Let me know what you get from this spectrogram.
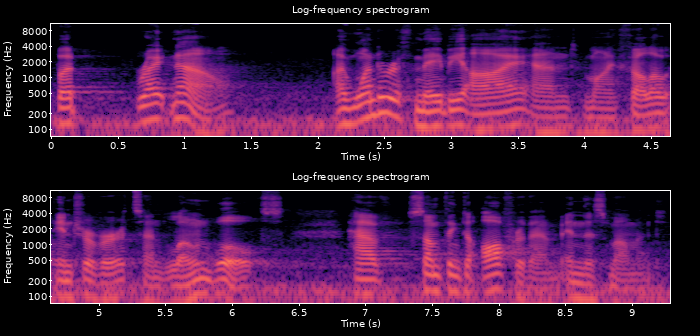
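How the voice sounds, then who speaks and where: A man giving a reflective homily with personal stories, speaking in measured, deliberate phrases. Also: fairly low pitch, sing-song, fairly bright tone. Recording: long reverb, background noise.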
